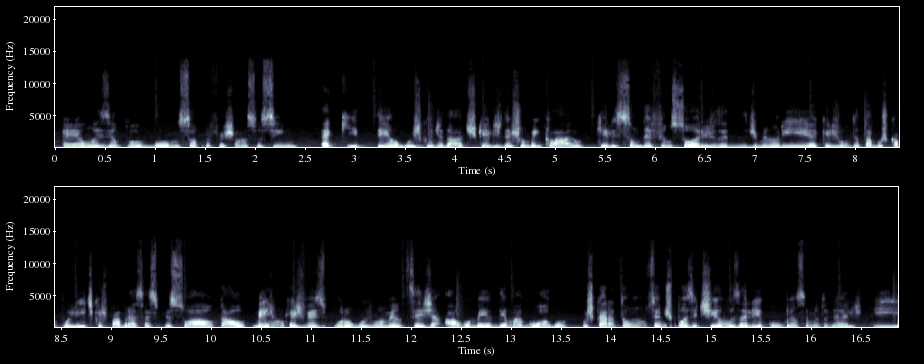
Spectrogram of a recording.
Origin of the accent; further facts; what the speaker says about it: Rio de Janeiro, Brazil; Eu vim da Baixada, né? Do Rio de Janeiro, de comunidade.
